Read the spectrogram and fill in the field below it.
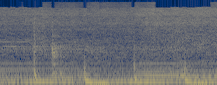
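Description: Ground turmeric, cumin and coriander sizzle in a hot pan as a spoon stirs them in repeated scraping strokes, loud and close with a steady frying hiss underneath.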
